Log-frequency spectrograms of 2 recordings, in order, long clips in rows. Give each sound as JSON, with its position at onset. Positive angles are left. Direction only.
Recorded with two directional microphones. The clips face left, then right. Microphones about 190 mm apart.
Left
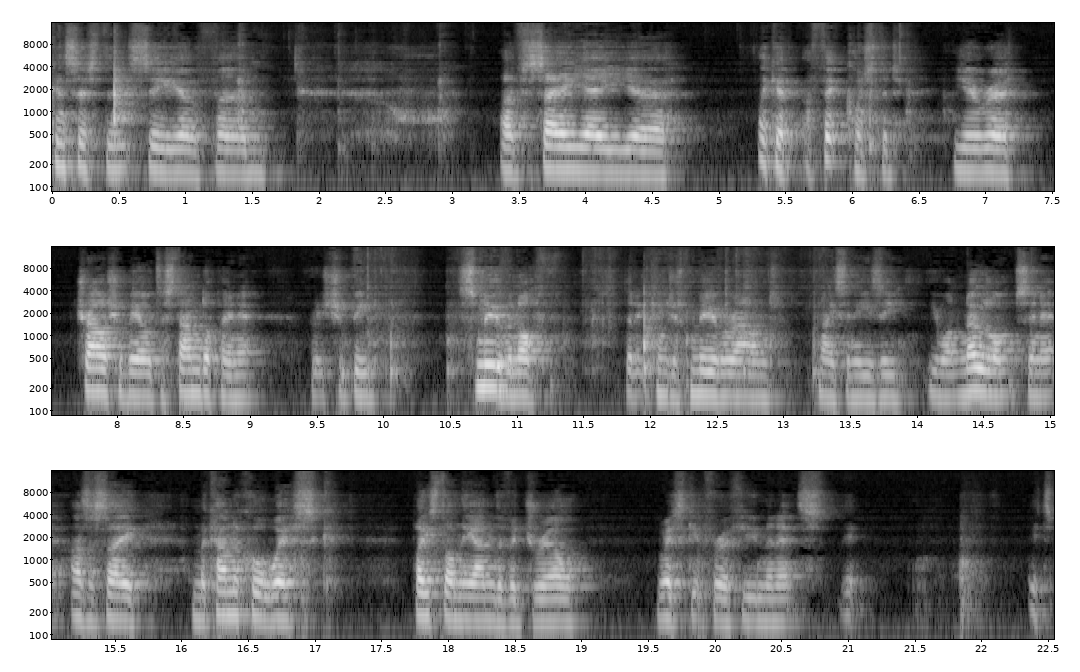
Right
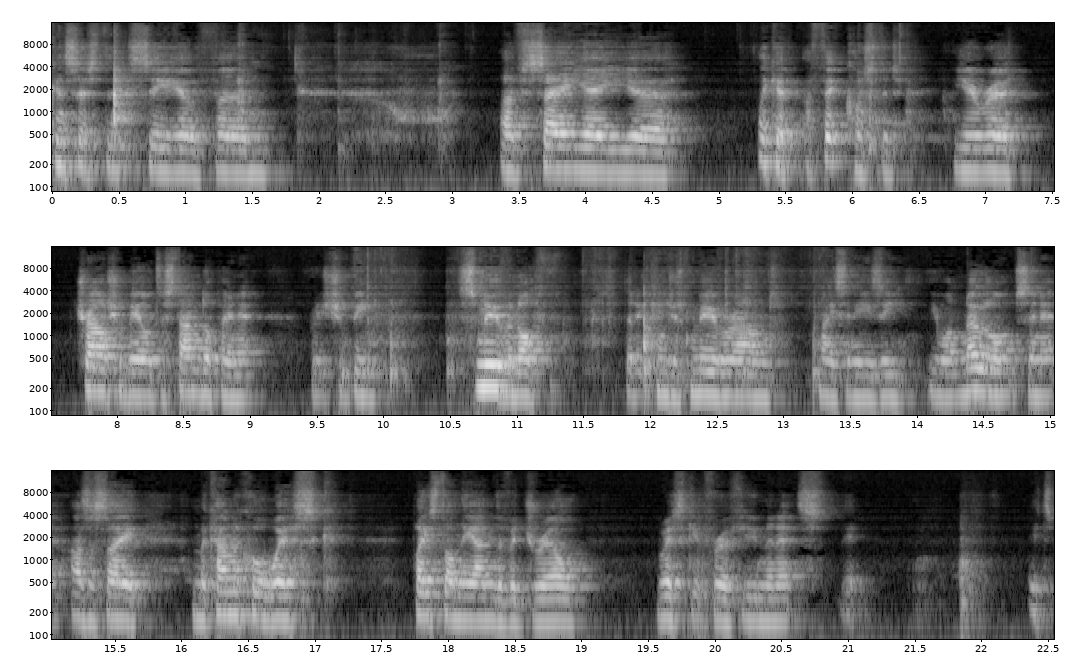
{"t": 0.0, "sound": "speech", "side_deg": 30}
{"t": 3.3, "sound": "speech", "side_deg": 30}
{"t": 12.4, "sound": "speech", "side_deg": 30}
